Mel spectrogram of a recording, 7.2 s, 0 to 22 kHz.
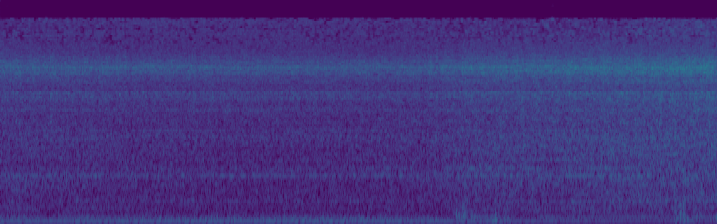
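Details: Normal smooth idle, quiet V6 low hum, no ticking, of a 2008 Honda Odyssey EX-L 3.5 L J35 right after an engine swap to a used 112K-mile motor with new timing belt, water pump, plugs and VCM disable kit; old engine had bent valves, dead cylinders.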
